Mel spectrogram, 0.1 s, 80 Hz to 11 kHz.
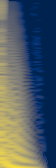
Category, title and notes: Instrument samples > Percussion
BrazilFunk Kick 21
Distorted, Kick, BrazilFunk, BrazilianFunk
